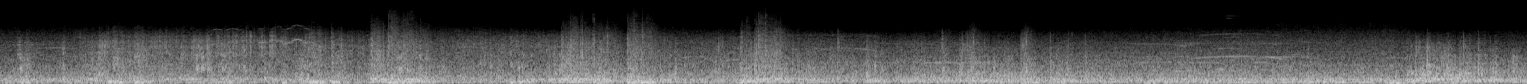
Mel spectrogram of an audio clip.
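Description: Fireworks going off in a continuous rumble of booms, with sharper cracks about four, six and seven and a half seconds in.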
